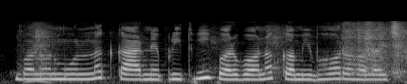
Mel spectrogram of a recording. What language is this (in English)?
Maithili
